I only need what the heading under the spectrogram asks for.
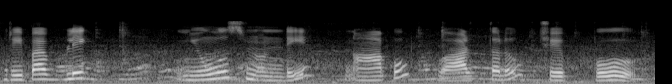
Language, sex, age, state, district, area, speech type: Telugu, female, 30-45, Andhra Pradesh, Vizianagaram, rural, read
